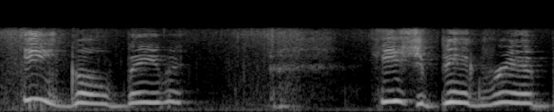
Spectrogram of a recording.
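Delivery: high-pitched, falsely obliging mother; mama voice. Retold or imitated. Mother returning sneezed-in soda, high mock-obliging voice. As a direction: hand it back in a high mama voice. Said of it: "It says".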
